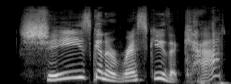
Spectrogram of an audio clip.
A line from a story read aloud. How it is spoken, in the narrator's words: exclaimed April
